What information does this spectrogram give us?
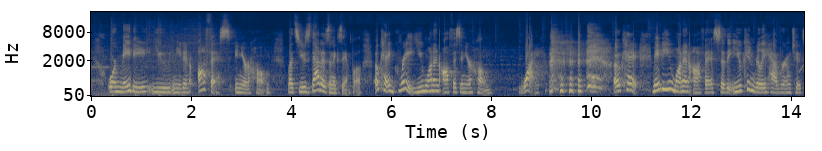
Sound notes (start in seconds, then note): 9.1 laughs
